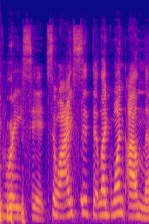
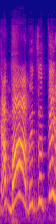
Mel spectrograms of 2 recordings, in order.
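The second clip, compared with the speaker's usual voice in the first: put-on much higher kid voice, protesting; whiny son; 10 semitones higher, 6 dB louder than usual. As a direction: play the twelve-year-old insisting. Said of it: "And he's like".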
